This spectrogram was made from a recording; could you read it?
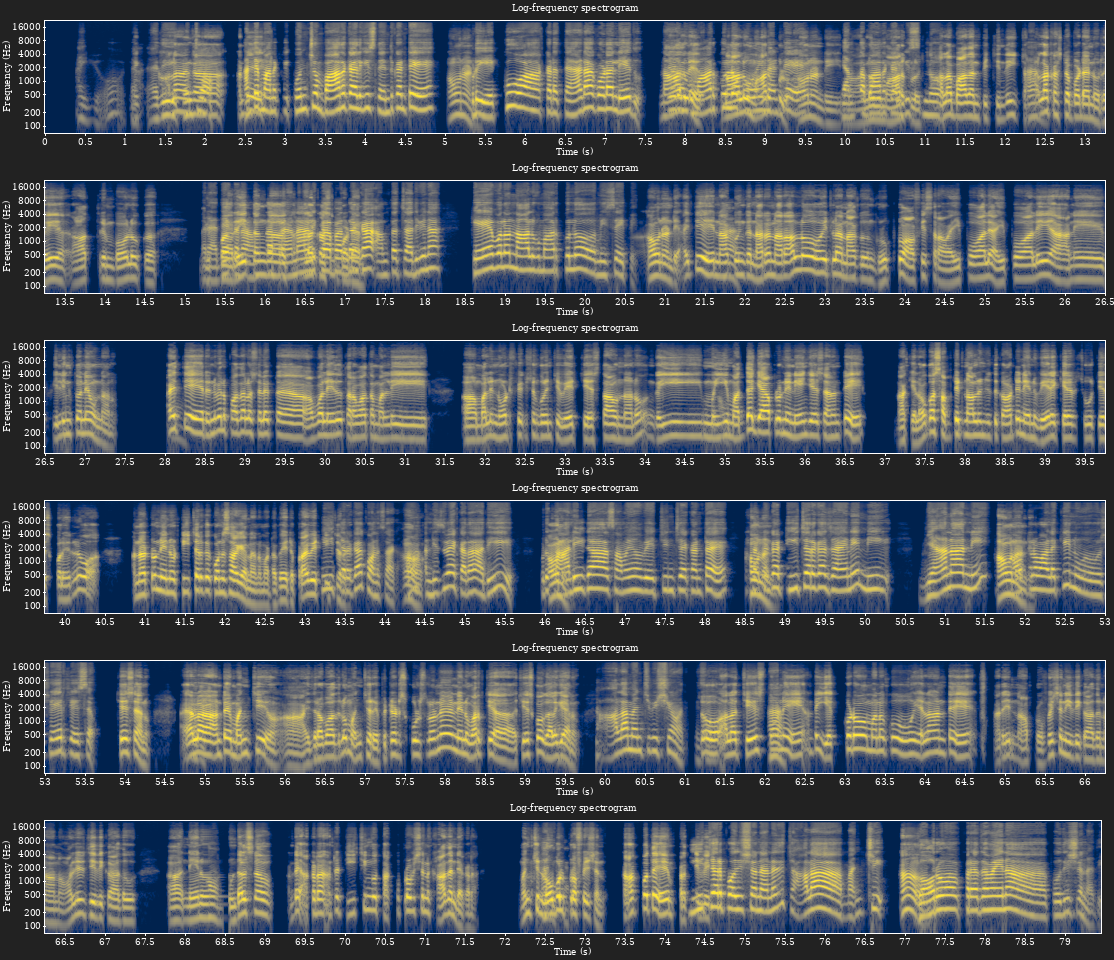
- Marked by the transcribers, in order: other background noise; in English: "మిస్"; in English: "ఆఫీసర్"; in English: "ఫీలింగ్‌తోనే"; in English: "సెలెక్ట్"; in English: "నోటిఫికేషన్"; in English: "వెయిట్"; in English: "గాప్‌లో"; in English: "సబ్జెక్ట్ నాలెడ్జ్"; in English: "కెరీర్ చూస్"; in English: "టీచర్‌గా"; in English: "టీచర్‌గా"; in English: "ప్రైవేట్ టీచర్‌గా"; in English: "టీచర్‌గా జాయిన్"; in English: "షేర్"; in English: "రెప్యుటెడ్ స్కూల్స్‌లోనే"; in English: "వర్క్"; in English: "సో"; in English: "ప్రొఫెషన్"; in English: "నాలెడ్జ్"; in English: "టీచింగ్"; in English: "ప్రొఫెషన్"; in English: "నోబుల్ ప్రొఫెషన్"; in English: "టీచర్ పొజిషన్"; in English: "పొజిషన్"
- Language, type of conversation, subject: Telugu, podcast, నీ జీవితంలో నువ్వు ఎక్కువగా పశ్చాత్తాపపడే నిర్ణయం ఏది?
